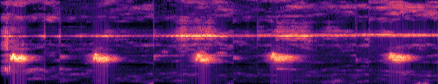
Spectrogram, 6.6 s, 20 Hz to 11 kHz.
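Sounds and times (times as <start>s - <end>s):
Yellow-bellied Bulbul calls in Kledang Sayong Forest Reserve Malaysia: 0.0s - 1.8s, 2.7s - 4.6s, 5.2s - 6.5s.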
